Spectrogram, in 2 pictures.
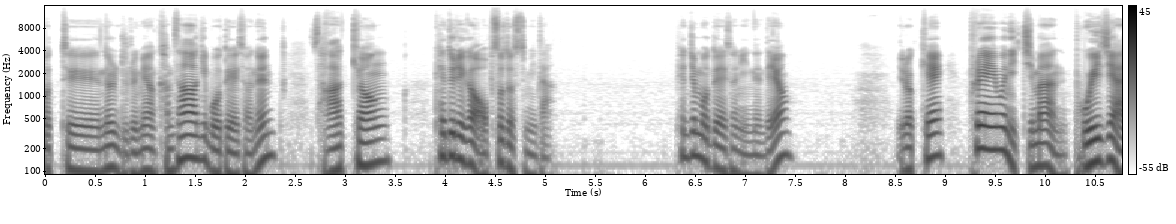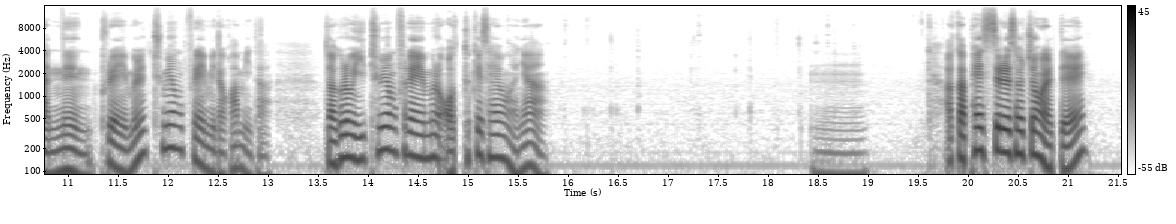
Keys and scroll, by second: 5.5 Escape, 21.2 p.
